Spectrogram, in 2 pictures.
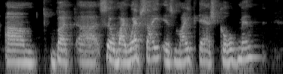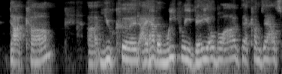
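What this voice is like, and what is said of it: Bronx accent. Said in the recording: “my Bronx accent”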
